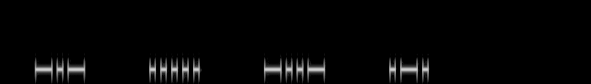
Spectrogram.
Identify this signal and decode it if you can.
Morse code, heard as a keyed tone, about 22 wpm, spaced as for 10 wpm, 700 Hz. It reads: K5XR
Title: USA Call Signs - 4 Characters - 4x Character Spacing - 22wpm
